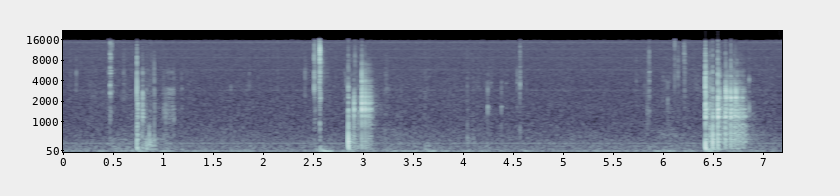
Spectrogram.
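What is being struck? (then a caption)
Soap bar. A solid blue and white bar of soap held in the hand is carved and shaved with a box-cutter blade. Short, crisp scraping and cutting bursts with a bright edge are separated by quiet pauses, with the longest, loudest shave near the end. A faint steady hum sits underneath.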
